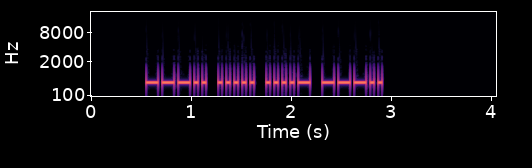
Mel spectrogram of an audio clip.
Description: Morse code, heard as a keyed tone, about 30 wpm, 700 Hz. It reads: 8548
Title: Numbers - 4-Digit 30wpm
